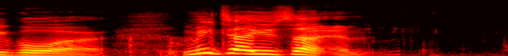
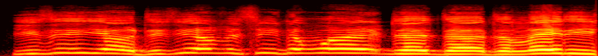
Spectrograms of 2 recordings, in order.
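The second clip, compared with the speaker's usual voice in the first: ordinary delivery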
